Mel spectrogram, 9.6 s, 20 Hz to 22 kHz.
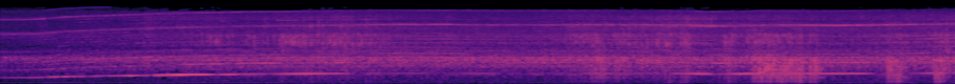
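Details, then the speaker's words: Hoover vacuum cleaner universal motor on an electric drag-race stand: the whine climbs as it races away, then rough crackling bursts as every commutator bar comes out; the rev counter registered only about 35,000, likely losing contact. "whoa it just all the comm bars every single one of them just came out of there holy crap now did you hear that thing race and take off there right at the end"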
